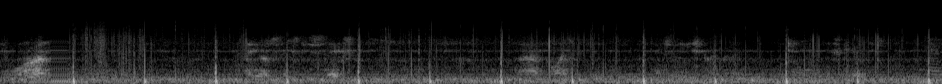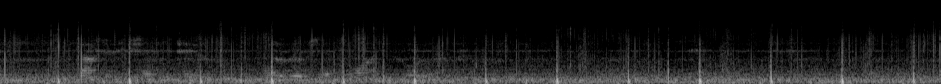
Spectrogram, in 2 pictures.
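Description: Between 0.53 s and 0.67 s the audio hits a system hang loop. One 23.22 ms slice repeats exactly six times, producing a brief mechanical buzz at about 43.1 Hz instead of moving forward. The slice length fits a 1024-sample ring buffer, and the buzz comes from the playback hardware re-reading that buffer while the host or driver stalled. Once the system recovers, the audio resumes with essentially nothing skipped.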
